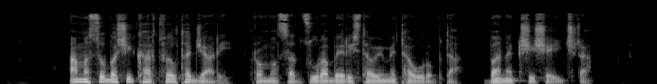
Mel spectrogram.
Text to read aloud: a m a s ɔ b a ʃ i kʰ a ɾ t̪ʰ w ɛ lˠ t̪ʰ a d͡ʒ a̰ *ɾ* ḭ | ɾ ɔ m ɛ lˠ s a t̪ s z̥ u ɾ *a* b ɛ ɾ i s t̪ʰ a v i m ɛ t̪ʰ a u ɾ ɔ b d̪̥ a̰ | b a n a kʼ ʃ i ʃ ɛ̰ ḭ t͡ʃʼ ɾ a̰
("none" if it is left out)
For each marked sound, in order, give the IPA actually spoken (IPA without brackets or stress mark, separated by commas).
ɾ, a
